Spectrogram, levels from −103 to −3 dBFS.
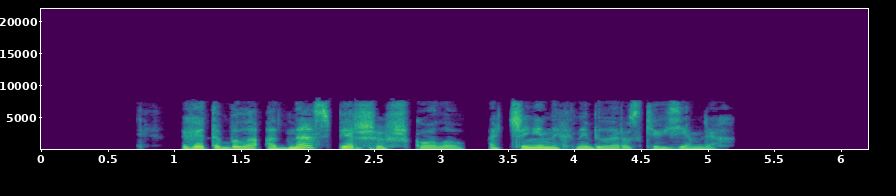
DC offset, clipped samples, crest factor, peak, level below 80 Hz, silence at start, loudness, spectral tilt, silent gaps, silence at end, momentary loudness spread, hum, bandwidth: under 0.1%; under 0.1%; 18 dB; -10 dBFS; -70 dBFS; 1.05 s; -28 LUFS; -4.5 dB/octave; 2.19-2.23 s, 3.18-3.35 s; 1.05 s; 9 LU; none; 8 kHz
